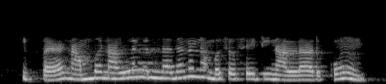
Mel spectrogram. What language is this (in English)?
Tamil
